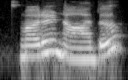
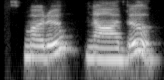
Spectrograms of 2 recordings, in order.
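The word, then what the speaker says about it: स्मरणाद्: Smaranad Smaranad. Very less pressure on the starting S over here.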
